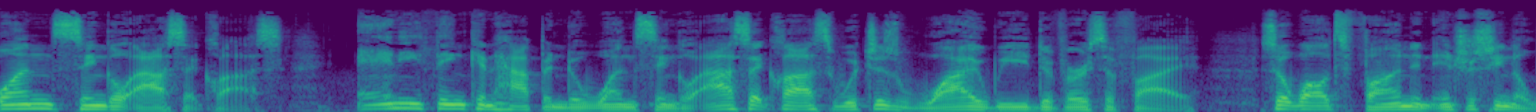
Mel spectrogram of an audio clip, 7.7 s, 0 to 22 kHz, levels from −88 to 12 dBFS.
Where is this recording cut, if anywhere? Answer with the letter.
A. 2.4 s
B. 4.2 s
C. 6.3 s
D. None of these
C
